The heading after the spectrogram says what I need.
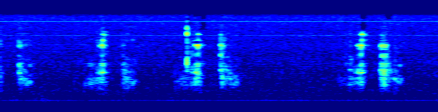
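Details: Xiaomi Mi Drone transmitter right control stick makes short scratchy clicks and creaks in irregular pairs when moved.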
